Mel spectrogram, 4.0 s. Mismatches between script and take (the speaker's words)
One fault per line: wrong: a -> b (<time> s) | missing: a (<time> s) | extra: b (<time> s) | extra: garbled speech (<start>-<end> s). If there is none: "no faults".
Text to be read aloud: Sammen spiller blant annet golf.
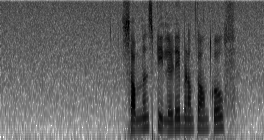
extra: de (2.6 s)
